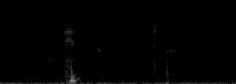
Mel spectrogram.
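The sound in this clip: Faint clicks sound on a telephone line. One sharper click is followed by a few softer ones over a quiet low hiss.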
